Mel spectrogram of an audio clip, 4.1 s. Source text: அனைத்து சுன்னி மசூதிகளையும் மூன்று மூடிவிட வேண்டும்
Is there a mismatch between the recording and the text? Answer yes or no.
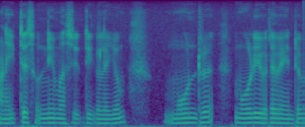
no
